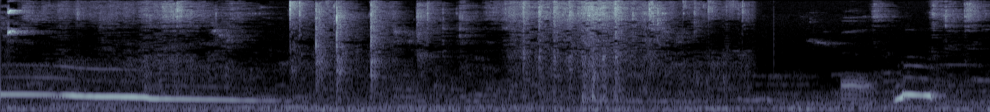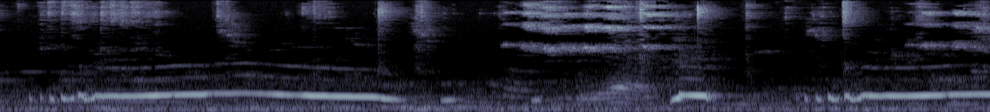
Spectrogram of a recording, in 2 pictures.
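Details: Barbary dove, a sweet-voiced turtle dove, giving long drawn-out coos: a level tone gently falling, then short hiccup-like notes leading into another long smooth coo, over steady low background rumble and scattered noises.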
